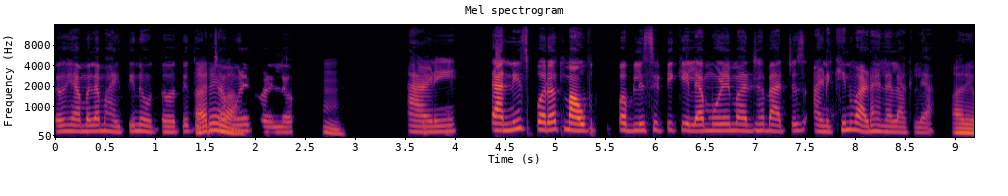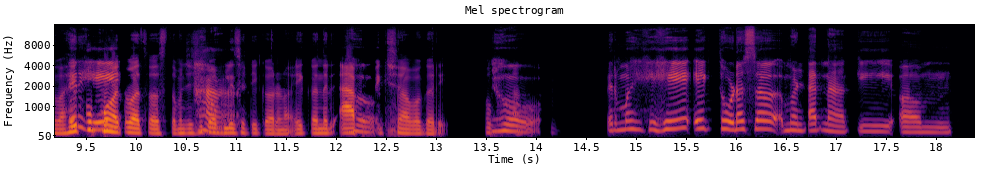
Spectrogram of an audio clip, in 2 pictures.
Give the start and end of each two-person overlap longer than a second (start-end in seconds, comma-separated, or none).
none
